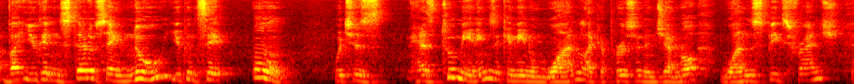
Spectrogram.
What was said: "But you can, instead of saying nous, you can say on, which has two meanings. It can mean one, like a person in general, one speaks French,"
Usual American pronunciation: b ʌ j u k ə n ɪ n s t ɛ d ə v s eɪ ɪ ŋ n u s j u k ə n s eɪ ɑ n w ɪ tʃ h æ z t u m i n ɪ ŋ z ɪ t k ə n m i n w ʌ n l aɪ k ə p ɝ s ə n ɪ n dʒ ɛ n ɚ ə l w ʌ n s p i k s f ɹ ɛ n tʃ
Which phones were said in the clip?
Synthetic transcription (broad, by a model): b ʌ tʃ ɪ k ə n ɪ n s t ɛ d ə v s eɪ ɪ ŋ n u j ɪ k ə n s eɪ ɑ w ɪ tʃ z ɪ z t u m i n ɪ ŋ z ɪ t k ə n m i n w ʌ n l aɪ k ə p ɝ s ə n ɪ n dʒ ɛ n ɚ l w ʌ n s p i k s f ɹ ɛ n tʃ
